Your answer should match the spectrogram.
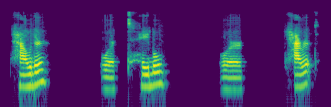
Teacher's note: the aspiration of p and t and c at the beginning of a stressed syllable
